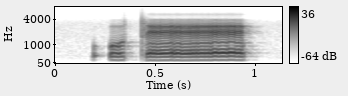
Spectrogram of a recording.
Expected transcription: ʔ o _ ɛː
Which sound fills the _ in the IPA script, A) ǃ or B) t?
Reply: B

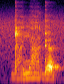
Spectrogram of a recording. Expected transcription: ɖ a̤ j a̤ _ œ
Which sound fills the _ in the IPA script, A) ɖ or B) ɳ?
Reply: A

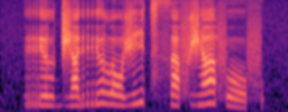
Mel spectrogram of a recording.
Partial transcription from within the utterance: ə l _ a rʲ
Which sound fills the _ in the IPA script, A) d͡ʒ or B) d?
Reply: A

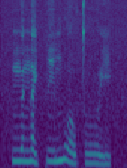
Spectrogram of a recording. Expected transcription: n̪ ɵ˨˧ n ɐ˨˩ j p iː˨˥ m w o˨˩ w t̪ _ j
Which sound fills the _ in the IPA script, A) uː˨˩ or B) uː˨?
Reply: A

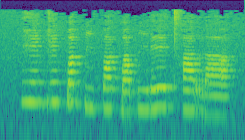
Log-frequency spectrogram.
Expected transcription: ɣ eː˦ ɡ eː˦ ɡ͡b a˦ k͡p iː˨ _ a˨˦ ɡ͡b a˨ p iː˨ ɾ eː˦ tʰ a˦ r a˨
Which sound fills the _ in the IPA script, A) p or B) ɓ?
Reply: A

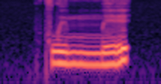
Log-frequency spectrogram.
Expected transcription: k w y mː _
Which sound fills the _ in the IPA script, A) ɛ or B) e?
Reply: B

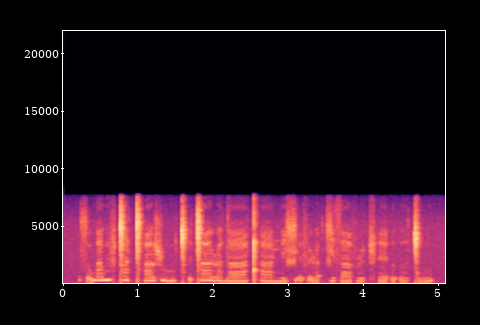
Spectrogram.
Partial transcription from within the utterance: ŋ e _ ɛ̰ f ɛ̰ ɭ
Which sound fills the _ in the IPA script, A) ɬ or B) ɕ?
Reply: B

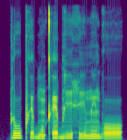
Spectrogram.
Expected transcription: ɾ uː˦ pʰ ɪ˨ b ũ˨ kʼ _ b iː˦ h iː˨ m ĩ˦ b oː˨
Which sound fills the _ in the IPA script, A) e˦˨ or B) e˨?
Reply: A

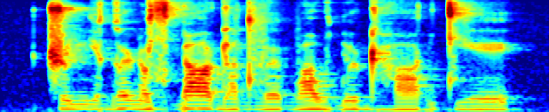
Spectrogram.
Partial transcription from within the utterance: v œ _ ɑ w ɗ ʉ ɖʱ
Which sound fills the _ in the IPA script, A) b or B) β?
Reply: A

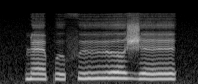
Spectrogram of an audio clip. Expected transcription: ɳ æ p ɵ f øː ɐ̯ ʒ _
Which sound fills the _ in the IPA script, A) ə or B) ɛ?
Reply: B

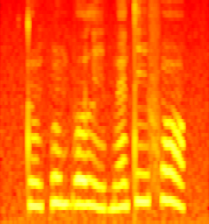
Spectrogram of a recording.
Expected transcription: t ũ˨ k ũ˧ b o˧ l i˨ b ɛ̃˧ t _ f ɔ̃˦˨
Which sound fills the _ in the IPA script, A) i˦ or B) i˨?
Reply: A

